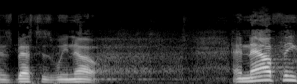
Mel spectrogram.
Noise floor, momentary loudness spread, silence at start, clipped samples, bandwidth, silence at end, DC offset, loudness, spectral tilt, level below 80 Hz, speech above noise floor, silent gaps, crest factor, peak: -45 dBFS; 19 LU; 0 s; under 0.1%; 13 kHz; 0 s; under 0.1%; -18 LUFS; -6.5 dB/octave; -54 dBFS; 28 dB; none; 16 dB; -2 dBFS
